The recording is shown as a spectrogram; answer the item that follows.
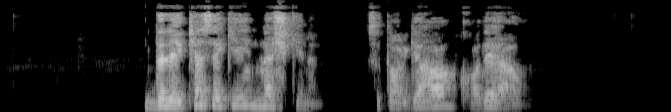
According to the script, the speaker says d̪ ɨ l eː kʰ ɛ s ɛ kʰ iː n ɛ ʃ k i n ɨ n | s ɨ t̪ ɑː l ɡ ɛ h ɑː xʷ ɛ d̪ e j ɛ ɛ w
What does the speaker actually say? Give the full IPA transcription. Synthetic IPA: d̪ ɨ l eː kʰ ɛ s ɛ k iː n ɛ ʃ k i n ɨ n | s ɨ t̪ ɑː ɾ ɡ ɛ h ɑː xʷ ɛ d̪ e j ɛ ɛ w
